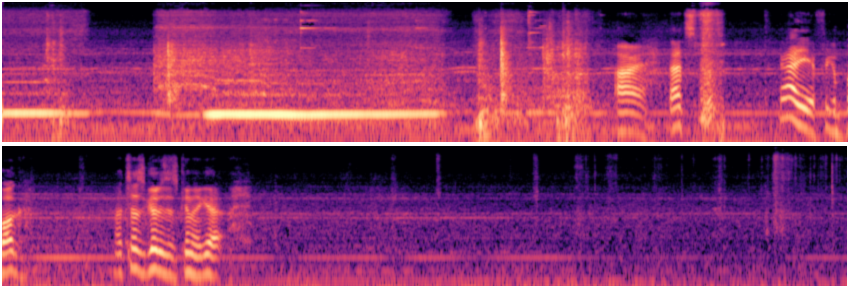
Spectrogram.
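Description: A truck engine hums steadily close by.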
